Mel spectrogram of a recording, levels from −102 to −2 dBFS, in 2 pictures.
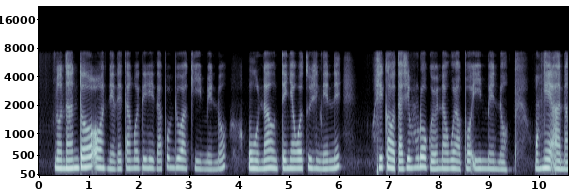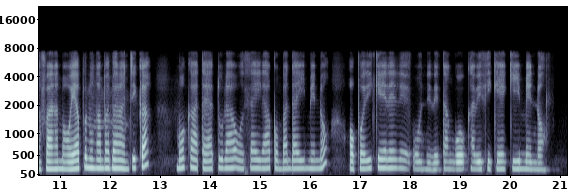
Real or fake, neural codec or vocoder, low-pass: fake; autoencoder, 48 kHz, 32 numbers a frame, DAC-VAE, trained on Japanese speech; 7.2 kHz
